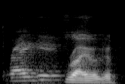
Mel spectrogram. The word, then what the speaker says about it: Ryugu: How do you pronounce it? Ryugu.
